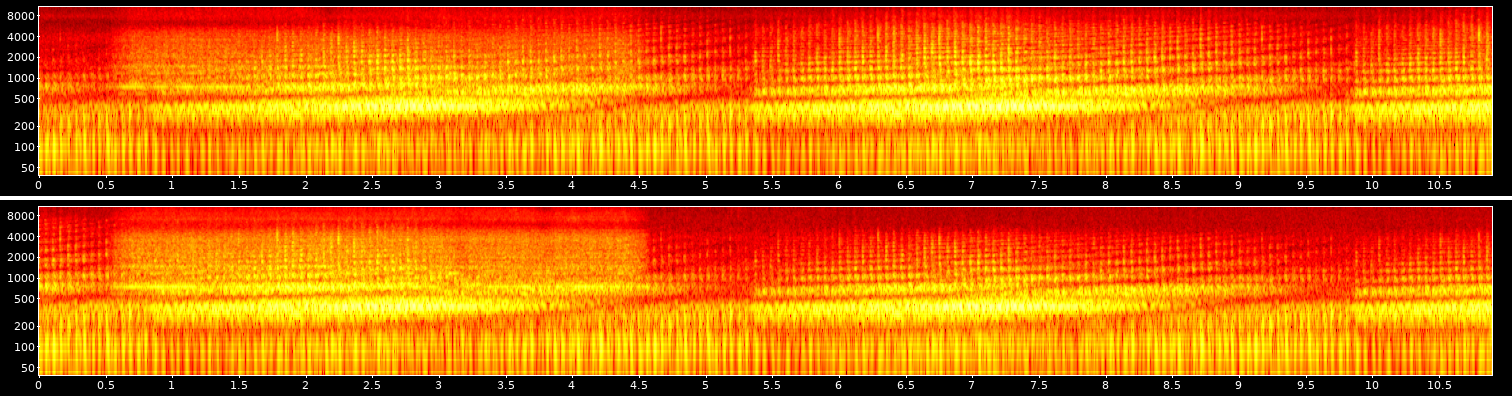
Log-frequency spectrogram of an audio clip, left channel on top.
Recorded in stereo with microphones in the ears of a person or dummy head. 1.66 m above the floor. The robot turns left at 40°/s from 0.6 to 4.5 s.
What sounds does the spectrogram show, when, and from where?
0.0 s a helicopter: 65° right (ahead or behind); by 10.9 s 70° left (ahead or behind)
